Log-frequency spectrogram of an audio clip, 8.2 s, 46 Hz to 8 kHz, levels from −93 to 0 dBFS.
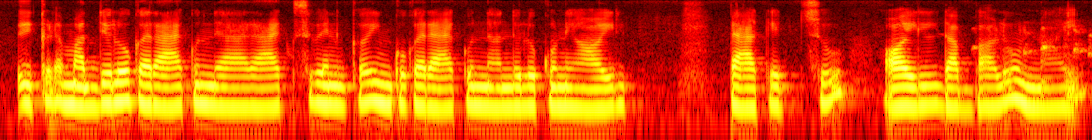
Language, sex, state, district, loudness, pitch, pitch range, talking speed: Telugu, female, Telangana, Mahabubabad, -19 LUFS, 165 Hz, 160-175 Hz, 115 wpm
